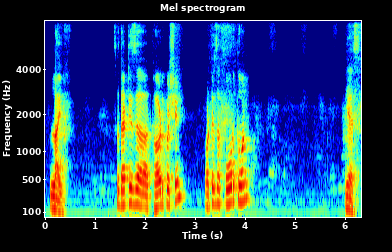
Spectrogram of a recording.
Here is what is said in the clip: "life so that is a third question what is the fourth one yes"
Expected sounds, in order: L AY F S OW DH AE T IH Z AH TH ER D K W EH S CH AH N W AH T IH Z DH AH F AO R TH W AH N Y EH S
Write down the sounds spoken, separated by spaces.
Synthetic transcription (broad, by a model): L AY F S OW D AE T IH Z AH T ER D K W EH S CH AH N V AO T IH Z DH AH F AO R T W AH N Y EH S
